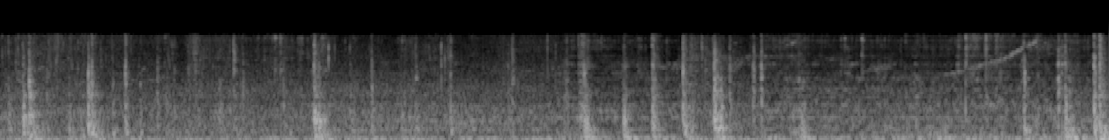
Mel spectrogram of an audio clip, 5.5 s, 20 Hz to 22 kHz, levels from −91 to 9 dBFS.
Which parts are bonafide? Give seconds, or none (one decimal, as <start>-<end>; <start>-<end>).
0.0-2.8; 3.4-3.8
